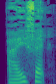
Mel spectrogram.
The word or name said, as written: ejefald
